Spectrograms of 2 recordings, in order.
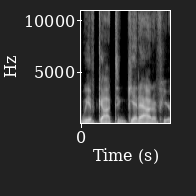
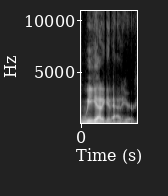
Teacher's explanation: Got to morphs into gotta, and out of slides right into outa.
